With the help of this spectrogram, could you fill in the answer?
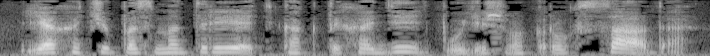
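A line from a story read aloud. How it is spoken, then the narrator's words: Grumbling. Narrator (Russian): проворчал Бен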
